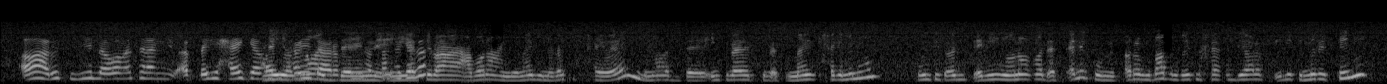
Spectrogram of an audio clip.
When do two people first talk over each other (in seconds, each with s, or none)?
2.6 s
